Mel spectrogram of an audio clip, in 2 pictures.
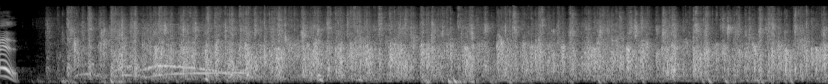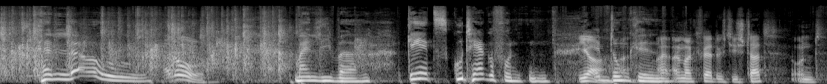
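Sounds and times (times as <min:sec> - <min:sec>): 
speech: 0:00.1 - 0:00.3, 0:08.7 - 0:10.5, 0:11.2 - 0:16.5
audience applause: 0:00.4 - 0:12.0.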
